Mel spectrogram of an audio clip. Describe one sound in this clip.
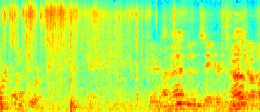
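Paper rustles as it is pulled out of a box.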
